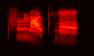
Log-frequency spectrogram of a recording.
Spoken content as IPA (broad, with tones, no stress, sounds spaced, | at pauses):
f u˦ ɻ ɑ̰˨˩ ʊ̯ t̪ʰ ɥ ɛ˥˨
